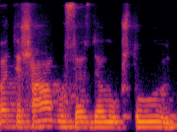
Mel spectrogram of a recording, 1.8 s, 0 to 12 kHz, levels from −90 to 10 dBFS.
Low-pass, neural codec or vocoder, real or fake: 10.8 kHz; none; real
